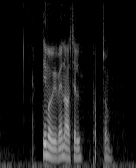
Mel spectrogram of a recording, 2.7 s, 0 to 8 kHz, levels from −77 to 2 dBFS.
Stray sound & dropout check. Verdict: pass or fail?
fail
